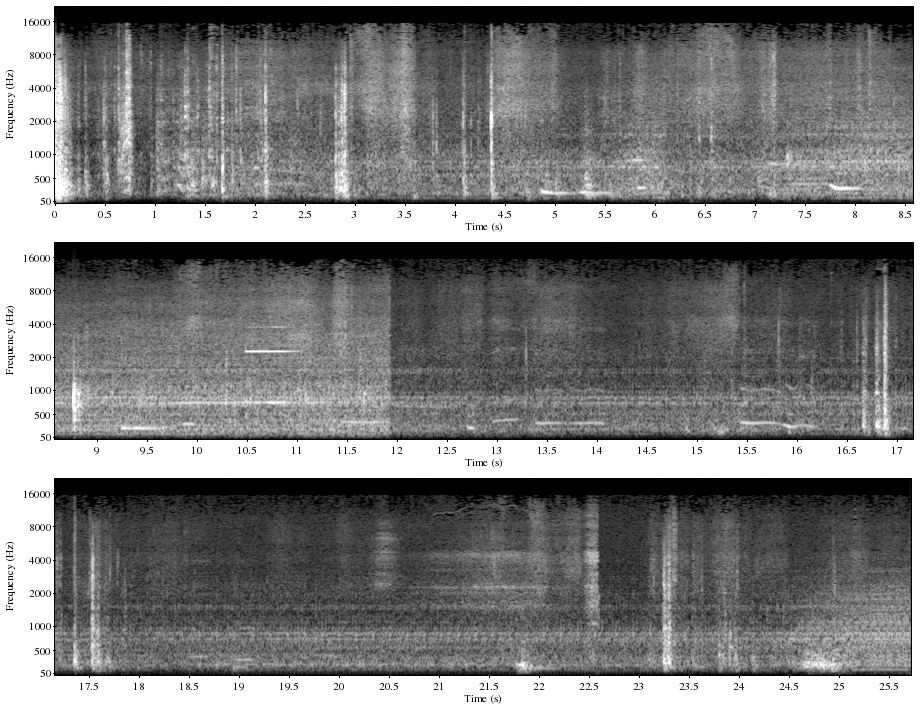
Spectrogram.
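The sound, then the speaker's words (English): A vehicle's engine hums steadily while a horse box is maneuvered into a parking spot, broken by sharp mechanical clunks and rattles. The noise lightens partway through, and no one speaks. “Just to park the horse box.”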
